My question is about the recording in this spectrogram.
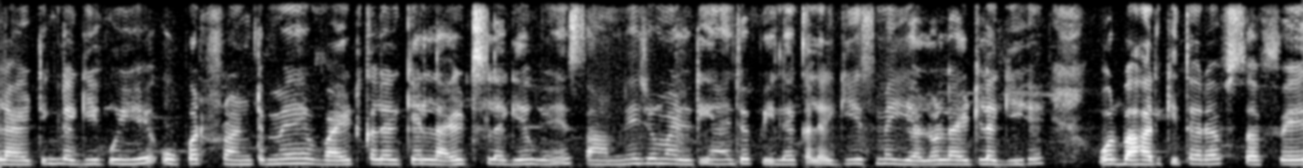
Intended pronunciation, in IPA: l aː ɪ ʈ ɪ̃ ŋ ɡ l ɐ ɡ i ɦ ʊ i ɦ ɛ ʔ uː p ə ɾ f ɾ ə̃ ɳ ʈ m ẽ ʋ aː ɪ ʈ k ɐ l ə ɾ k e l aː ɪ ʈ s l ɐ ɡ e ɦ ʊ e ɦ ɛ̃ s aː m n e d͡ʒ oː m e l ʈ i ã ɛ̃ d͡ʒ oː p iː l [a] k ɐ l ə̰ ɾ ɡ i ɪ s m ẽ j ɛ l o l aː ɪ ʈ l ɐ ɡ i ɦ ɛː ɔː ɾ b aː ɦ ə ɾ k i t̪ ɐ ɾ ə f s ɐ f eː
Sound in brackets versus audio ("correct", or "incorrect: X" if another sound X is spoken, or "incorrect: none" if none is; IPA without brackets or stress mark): incorrect: e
